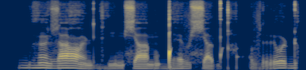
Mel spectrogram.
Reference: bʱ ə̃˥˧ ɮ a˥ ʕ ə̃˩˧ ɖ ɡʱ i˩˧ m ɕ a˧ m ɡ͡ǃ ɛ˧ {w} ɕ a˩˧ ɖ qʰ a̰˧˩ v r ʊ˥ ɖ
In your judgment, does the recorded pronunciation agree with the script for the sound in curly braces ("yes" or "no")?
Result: no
